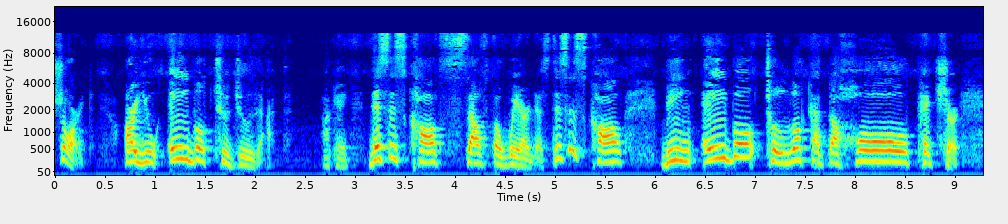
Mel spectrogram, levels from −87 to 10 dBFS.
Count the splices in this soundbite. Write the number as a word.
zero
